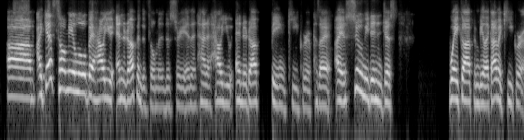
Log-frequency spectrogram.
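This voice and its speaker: Over a quiet background, a woman with a plain, everyday voice talks at medium pitch and a fairly quick pace, with lively intonation and big swings in loudness, the sound dry and close with no echo. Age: 30s. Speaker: podcast host. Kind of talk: interview. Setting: podcast.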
